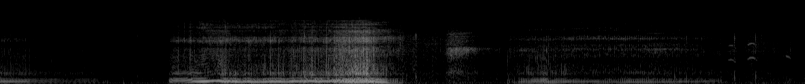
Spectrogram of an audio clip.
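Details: Zoé the cat snores heavily after Christmas Eve réveillon and brunch: a loud, low, buzzing snore lasting over two seconds, then quieter rasping breaths trailing off in a small indoor room.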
